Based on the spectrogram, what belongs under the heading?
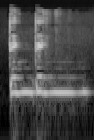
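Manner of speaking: high sing-song ding ding; chiming ding ding. Acted. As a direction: chime it like a bell. Page-turn chime sound.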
